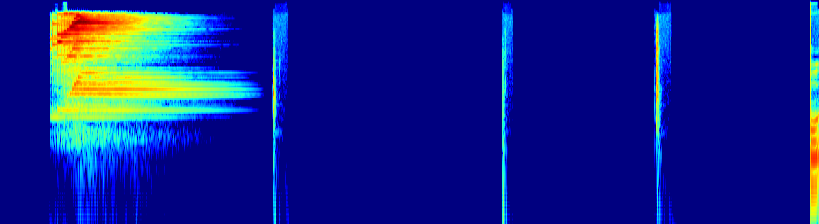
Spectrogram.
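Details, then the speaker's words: A single bright electronic chime rings and fades, then a few faint clicks: a ward call bell handed to the patient in a simulated NMC OSCE pneumonia care scenario. "Here is the call bell should you need me before my arrival. Is that all right Janette?"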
